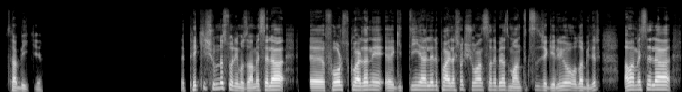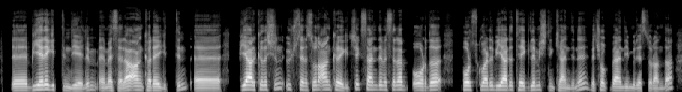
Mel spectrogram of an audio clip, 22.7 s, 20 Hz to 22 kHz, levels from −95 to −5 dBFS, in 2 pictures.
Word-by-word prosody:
Tabii 110 -6 -2
ki. 85 -1 -19 2.3
E, - - -11
peki, 165 +7 -4
şunu 195 0 -7
da 220 - +5
sorayım 160 - -3
o 115 - -2
zaman, 115 +2 0
mesela, 150 +2 +6 0.4
eee, 125 -1 +6
Foursquare'da, 160 0 +4
hani, 160 -1 0
eee, 125 - 0
gittiğin 130 +7 -10
yerleri 160 0 +2
paylaşmak 150 +2 +1
şu 150 0 -5
an 150 - +3
sana 145 0 -7
biraz 150 -2 -1
mantıksızca 135 +3 -4
geliyor 130 +5 -2
olabilir 130 -6 -3 0.4
ama 165 0 +4
mesela, 170 0 +4 0.4
eee, 135 0 0
bir 145 +6 -9
yere 170 +2 +5
gittin 135 -6 -11
diyelim, 110 +8 -5
eee, 120 - -5
mesela 120 -3 +2
Ankara'ya 135 -2 +1
gittin. 150 - -13
Eee, 110 0 -1 0.3
bir 170 - +1
arkadaşın 165 +5 +1
3 185 -3 -14
sene 155 -3 -3
sonra 165 +3 -3
Ankara'ya 170 -3 0
gidecek. 155 - -9
Sen 165 -2 -1
de 165 - -3
mesela 165 0 -3
orada 145 +3 0 0.3
Foursquare'da 155 -1 0
bir 150 - -4
yerde 155 0 +4
tag'lemiştin 150 -2 -4
kendini 120 - -6
ve - - -7
çok 145 -1 -7
beğendiğin 125 -2 -2
bir - - -9
restoranda. 110 - -6
150 Hz, 150 wpm, -22 LUFS, 125-160 Hz, 2.3 s, mesela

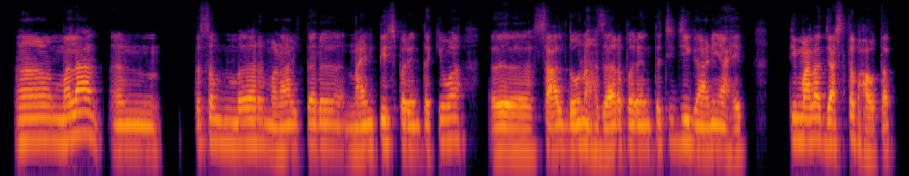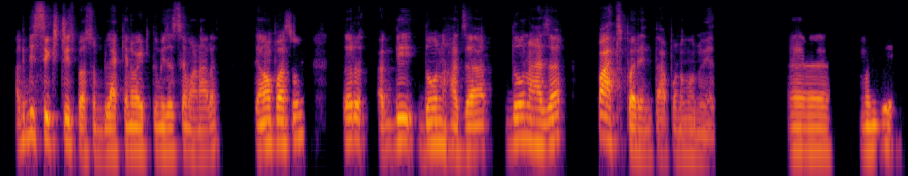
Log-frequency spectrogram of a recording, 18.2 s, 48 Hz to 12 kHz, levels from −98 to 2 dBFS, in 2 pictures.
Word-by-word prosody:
अ, 140 - -8 0.3
मला 155 +6 +5 0.2
अं, 120 -1 -2 0.4
तसं 130 0 -3
बरं 135 0 +2
म्हणाल 115 +1 -1
तर 125 0 0 0.2
अ, - - -11
90ज 125 +4 0
पर्यंत 115 0 0
किंवा 145 +1 -2
अ, 145 -6 -11 0.4
साल 115 +2 +3
2000 120 -1 +3
पर्यंतची 120 +2 -1
जी 140 +1 0
गाणी 115 +1 +2
आहेत 105 -1 -2 0.5
ती, 150 - 0
मला 145 0 +6
जास्त 130 0 +3
भावतात. 105 +2 +1 0.4
अगदी 155 +5 -2
60ज 145 -4 0 0.3
ब्लॅक 105 -1 -1
अँड - - -1
व्हाईट 110 -1 0
तुम्ही 110 -2 -3
जसं 110 +1 -3
म्हणालात. 100 +2 -6 0.4
तेव्हापासून 135 +4 +3 0.4
तर 150 +1 +3 0.2
अगदी 140 +6 +1
2000, 120 -3 0 0.3
2005 145 +1 +2
पर्यंत 100 -2 +1
आपण 100 - -8
म्हणूयात. 90 -3 -12 0.7
अ, 110 - -8 0.7
म्हणजे 115 +1 -3
120 Hz, 130 wpm, -27 LUFS, 115-140 Hz, 0.7 s, मला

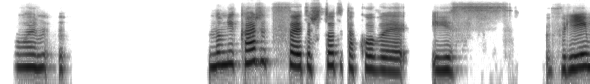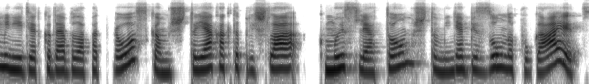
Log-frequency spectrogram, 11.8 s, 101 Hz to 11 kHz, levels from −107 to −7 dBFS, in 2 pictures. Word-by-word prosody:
Ой, 265 0 -2
м - - -2 1.7
Ну, 285 +2 +1
мне 310 +1 +1
кажется, 350 0 +2
это 270 -1 +5
что-то 285 +3 -2
такого 225 -4 -1 0.3
из 220 0 -7 0.5
времени 240 0 +3
идёт, 215 -2 -4
когда 220 -1 -1
я 215 - +1
была 205 -1 -2
подростком, 220 - -2
что 205 +3 -5
я 230 +3 +5
как-то 255 0 -4
пришла 240 +2 +3 0.2
к - - -19
мысли 235 0 +2
о 200 - -1
том, 255 +11 -2
что 260 -8 -7
меня 210 +3 -1
безумно 230 +2 -2
пугает 200 - +3
235 Hz, 135 wpm, -22 LUFS, 220-265 Hz, 1.7 s, это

